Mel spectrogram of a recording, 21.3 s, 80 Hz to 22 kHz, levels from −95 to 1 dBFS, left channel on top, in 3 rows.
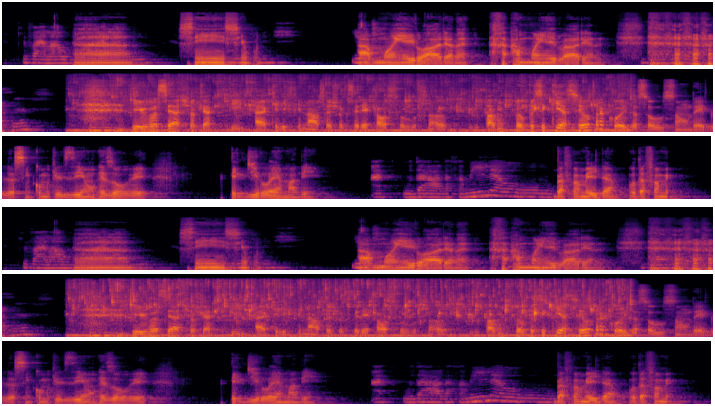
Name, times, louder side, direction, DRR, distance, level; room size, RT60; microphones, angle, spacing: voice 1, 0.2-1.5 1.9-2.9 3.5-4.4 5.1-5.6 6.4-7.4 17.9-20.4, left 1 dB, 70° left, 5 dB, 2.3 m, -47 dB
voice 2, 0.7-1.3 1.8-2.6 3.6-7.1 7.9-15.9 16.5-17.4 19.7-20.9, left 3 dB, 30° left, 11 dB, 0.9 m, -34 dB
sound 1, 7.7-13.4, right 4 dB, 40° right, 1.9 m, -36 dB
25.0 x 9.9 x 4.3 m, 0.66 s
head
